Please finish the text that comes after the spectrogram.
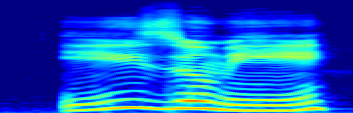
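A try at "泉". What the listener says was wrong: You put the emphasis in the wrong area.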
